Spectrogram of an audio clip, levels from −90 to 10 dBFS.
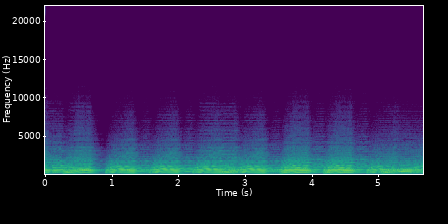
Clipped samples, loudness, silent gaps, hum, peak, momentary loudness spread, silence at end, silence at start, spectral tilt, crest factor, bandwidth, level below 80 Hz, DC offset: under 0.1%; -17 LUFS; none; none; -2 dBFS; 7 LU; 0 s; 0 s; -8.5 dB/octave; 14 dB; 6 kHz; -66 dBFS; 0.3%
